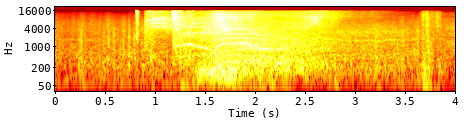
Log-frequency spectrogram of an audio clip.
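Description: A loud whoosh of rising air swells and fades.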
